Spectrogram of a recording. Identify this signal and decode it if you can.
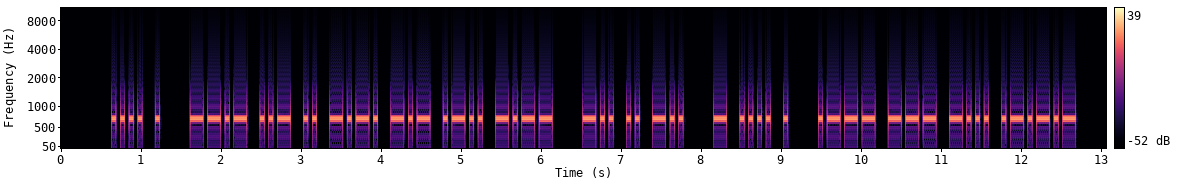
Morse code, heard as a keyed tone, about 22 wpm, 700 Hz. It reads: HE QUICKLY DID THE JOB.
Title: Sentences from Top 700 Words 22wpm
